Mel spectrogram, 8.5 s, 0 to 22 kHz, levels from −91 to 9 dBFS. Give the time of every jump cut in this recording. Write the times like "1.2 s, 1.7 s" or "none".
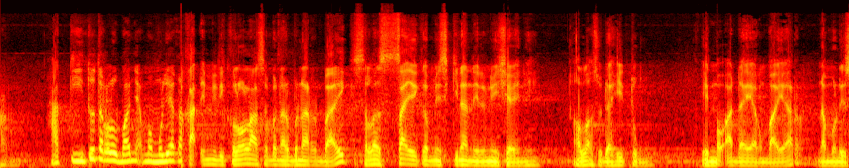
1.8 s, 7.2 s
